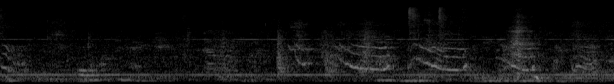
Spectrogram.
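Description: French Bulldog puppy whimpering: a run of short, high whines, each falling in pitch, starting about three seconds in.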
